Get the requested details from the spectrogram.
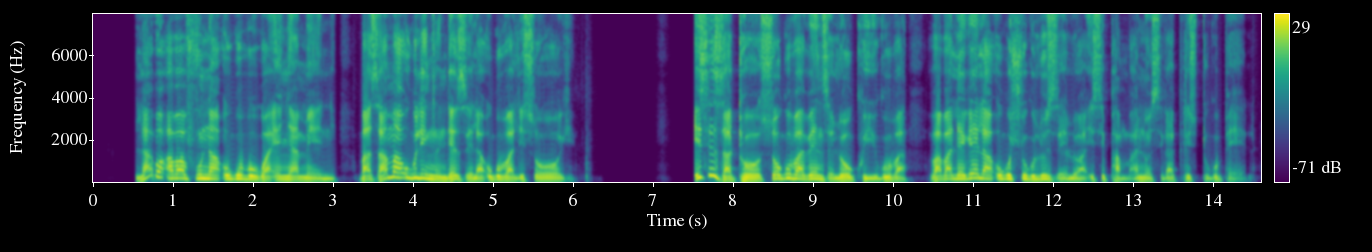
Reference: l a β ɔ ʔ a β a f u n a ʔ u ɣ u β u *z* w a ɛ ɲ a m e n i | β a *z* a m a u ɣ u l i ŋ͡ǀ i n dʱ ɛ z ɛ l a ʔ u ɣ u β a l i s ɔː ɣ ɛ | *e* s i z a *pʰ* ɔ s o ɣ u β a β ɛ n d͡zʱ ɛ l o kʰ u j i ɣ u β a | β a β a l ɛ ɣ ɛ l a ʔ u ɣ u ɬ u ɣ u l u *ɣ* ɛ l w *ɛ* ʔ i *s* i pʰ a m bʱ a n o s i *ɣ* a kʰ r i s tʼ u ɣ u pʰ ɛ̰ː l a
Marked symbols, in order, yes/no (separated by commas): no, yes, no, no, no, no, yes, yes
